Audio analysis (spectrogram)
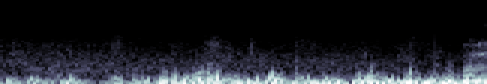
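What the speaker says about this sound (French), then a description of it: "Sur les hauteurs, on sent le vent, hein. On sent bien le vent." Wind blowing across a mountain height during a hike, a continuous low roaring rumble of gusts buffeting close by, loud and steady with no talking.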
